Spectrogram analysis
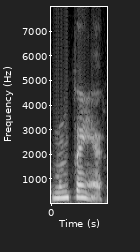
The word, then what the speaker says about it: Montagnier: Então eu tenho Montagnier, se escreve Montagnier, mas a pronúncia, que é um nome francês, é Montagnier.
